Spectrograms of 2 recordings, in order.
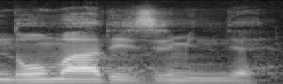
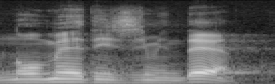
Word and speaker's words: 노마디즘: 자 오늘 설교 제목이 노마디즘인데 노마디즘 원래는 노메디즘이라고 발음해야 되지요 노메에 대해서 나온 말이고 그 뒤에다가 ism을 붙인 거니까 노메드 ism입니다 노메디즘인데 한국에서는 벌써 한 2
